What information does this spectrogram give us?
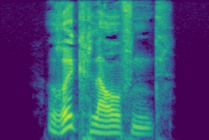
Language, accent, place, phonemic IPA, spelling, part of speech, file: German, Germany, Berlin, /ˈʁʏkˌlaʊ̯fn̩t/, rücklaufend, adjective, De-rücklaufend.ogg
- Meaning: backwards (from the back)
